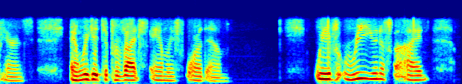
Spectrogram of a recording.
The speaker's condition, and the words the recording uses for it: Spasmodic dysphonia. You can probably tell with my scratchy vocal, even on the phone, that my voice doesn't work and it hasn't gotten any better.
